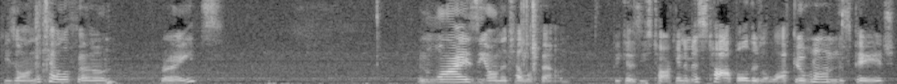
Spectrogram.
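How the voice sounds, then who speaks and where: A woman's voice: medium pitch, normal speed, pauses often, a little hiss or hum, low-quality recording. A woman teacher reading a picture book aloud to children, with an instructive manner, repeating questions to prompt her young listeners.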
